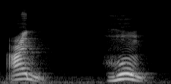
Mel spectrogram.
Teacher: نون ساکن کے بعد ہ آ رہا ہے تو ہم اظہار کریں گے، نون کی آواز کو ظاہر کر کے پڑھیں گے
